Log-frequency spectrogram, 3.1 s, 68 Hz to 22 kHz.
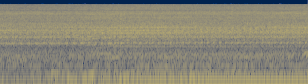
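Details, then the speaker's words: Lathe spindle at 3,000 RPM on new V-belt setup, VFD max raised from 100 to 150 Hz, about 1.5:1 motor-to-spindle pulley ratio; smooth, quiet steady hum, no knocking or slapping. Belt flop noted around 1,600 RPM. Normal running. "3,000 RPM on the spindle. I'm not yelling at the phone. It's just smooth and quiet. I think you can ask for any better than that."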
